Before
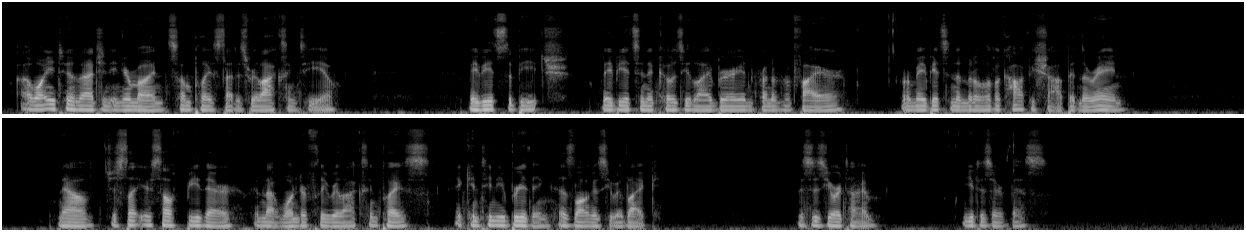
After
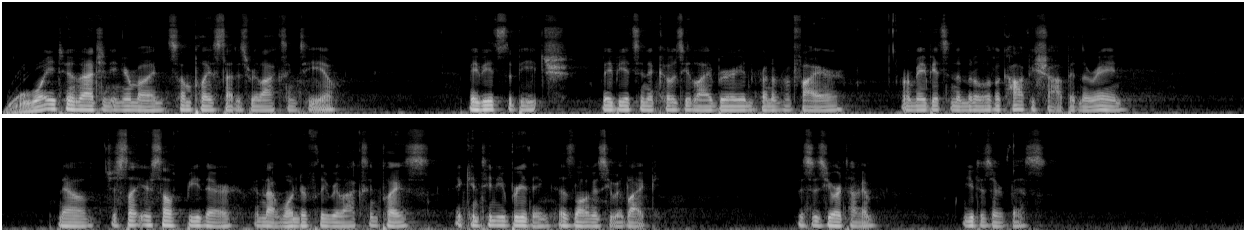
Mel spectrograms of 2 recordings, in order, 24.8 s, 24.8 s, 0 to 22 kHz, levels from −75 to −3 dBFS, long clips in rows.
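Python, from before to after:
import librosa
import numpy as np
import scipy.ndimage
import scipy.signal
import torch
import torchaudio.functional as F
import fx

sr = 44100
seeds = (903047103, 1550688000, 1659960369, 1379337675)

y = fx.tape_start_head(x, sr, length_s=0.42)
y = fx.rev_double_slope(y, sr, seeds[0], early_s=0.45, late_s=4.3, knee_db=-18, drr_db=18.0)
y = fx.rotary_switch(y, sr, hz=0.85, then_hz=7.0, switch_at_s=18.8)
y = y * librosa.db_to_amplitude(3.5)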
